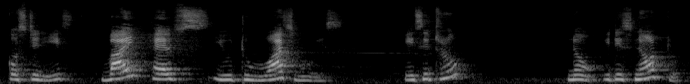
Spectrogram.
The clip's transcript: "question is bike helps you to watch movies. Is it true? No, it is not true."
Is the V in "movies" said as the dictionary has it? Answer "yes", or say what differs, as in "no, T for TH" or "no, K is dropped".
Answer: no, V is dropped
